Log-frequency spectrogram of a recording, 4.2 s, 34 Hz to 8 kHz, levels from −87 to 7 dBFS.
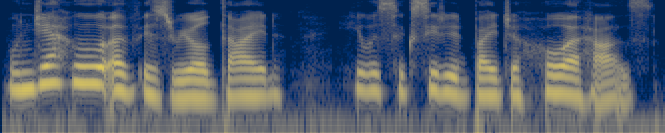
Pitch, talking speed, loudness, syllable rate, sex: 175 Hz, 145 wpm, -18 LUFS, 4.2 syllables/s, female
